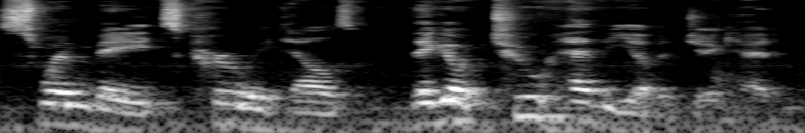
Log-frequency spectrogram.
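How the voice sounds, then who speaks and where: Quiet, with audible room echo and noticeable background noise, a man with an American accent and a fairly high pitch speaks at a fairly slow pace. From Utah, Uintah Basin. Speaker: angler giving a fishing talk. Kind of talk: presentation to a club audience.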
